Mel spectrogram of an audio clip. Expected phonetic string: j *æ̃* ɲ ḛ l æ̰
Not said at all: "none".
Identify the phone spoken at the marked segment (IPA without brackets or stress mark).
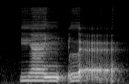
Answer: æ̃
